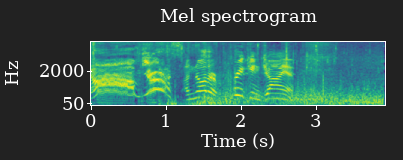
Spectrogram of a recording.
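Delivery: real triumphant yell; excited shout. Real, not acted. Angler celebrating a double hookup, real excited shout. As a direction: let out a burst of joy. Second big fish landed.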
